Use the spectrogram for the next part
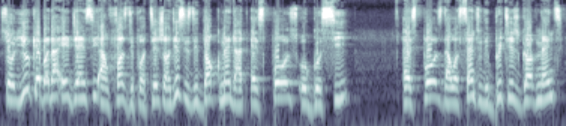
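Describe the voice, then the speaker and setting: A woman's voice: mid-range voice, fairly quick. A woman activist giving impassioned testimony, emphatic, often repeating and restarting words and firing off rhetorical questions.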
